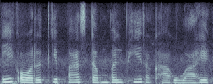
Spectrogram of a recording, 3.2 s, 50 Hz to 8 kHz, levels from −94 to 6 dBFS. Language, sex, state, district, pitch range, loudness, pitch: Hindi, female, Karnataka, Bangalore, 215-245 Hz, -18 LUFS, 230 Hz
